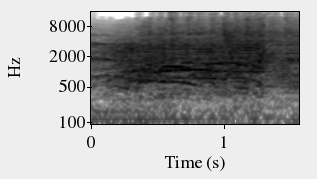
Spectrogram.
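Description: At a 2023 high school baseball game between Berwick and Kinder, a crowd in the stands lets out a loud sustained roar of disapproval after a called strike three, under an announcer's voice.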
